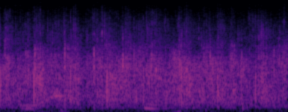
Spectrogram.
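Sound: audience applauding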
